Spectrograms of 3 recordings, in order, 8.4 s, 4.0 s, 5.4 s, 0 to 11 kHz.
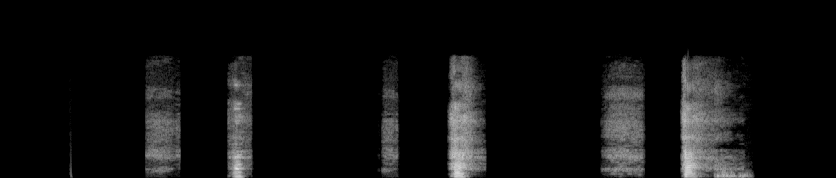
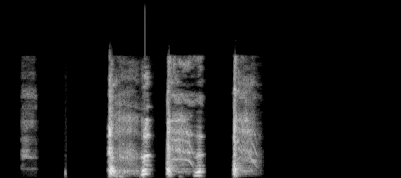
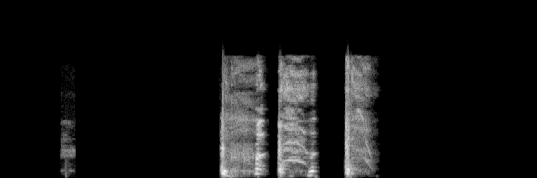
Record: {"exhalation_length": "8.4 s", "exhalation_amplitude": 28850, "exhalation_signal_mean_std_ratio": 0.21, "cough_length": "4.0 s", "cough_amplitude": 32767, "cough_signal_mean_std_ratio": 0.28, "three_cough_length": "5.4 s", "three_cough_amplitude": 28657, "three_cough_signal_mean_std_ratio": 0.25, "survey_phase": "beta (2021-08-13 to 2022-03-07)", "age": "45-64", "gender": "Male", "wearing_mask": "No", "symptom_cough_any": true, "symptom_new_continuous_cough": true, "symptom_runny_or_blocked_nose": true, "symptom_sore_throat": true, "symptom_fatigue": true, "symptom_fever_high_temperature": true, "symptom_headache": true, "symptom_change_to_sense_of_smell_or_taste": true, "symptom_loss_of_taste": true, "smoker_status": "Never smoked", "respiratory_condition_asthma": false, "respiratory_condition_other": false, "recruitment_source": "Test and Trace", "submission_delay": "1 day", "covid_test_result": "Positive", "covid_test_method": "LFT"}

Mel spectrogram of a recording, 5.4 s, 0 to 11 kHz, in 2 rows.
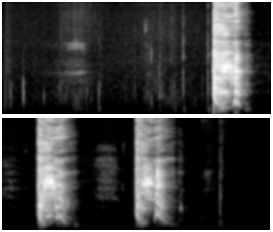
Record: {"three_cough_length": "5.4 s", "three_cough_amplitude": 32767, "three_cough_signal_mean_std_ratio": 0.27, "survey_phase": "beta (2021-08-13 to 2022-03-07)", "age": "65+", "gender": "Male", "wearing_mask": "No", "symptom_none": true, "smoker_status": "Ex-smoker", "respiratory_condition_asthma": false, "respiratory_condition_other": false, "recruitment_source": "REACT", "submission_delay": "2 days", "covid_test_result": "Negative", "covid_test_method": "RT-qPCR", "influenza_a_test_result": "Negative", "influenza_b_test_result": "Negative"}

